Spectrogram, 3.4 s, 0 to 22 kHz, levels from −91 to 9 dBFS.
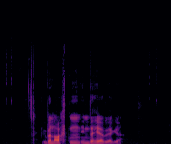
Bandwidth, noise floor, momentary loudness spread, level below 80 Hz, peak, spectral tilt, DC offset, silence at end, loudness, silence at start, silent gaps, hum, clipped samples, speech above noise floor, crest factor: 15.5 kHz; -83 dBFS; 19 LU; -88 dBFS; -22 dBFS; -4 dB/octave; under 0.1%; 1 s; -44 LUFS; 0.6 s; none; none; under 0.1%; 39 dB; 24 dB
